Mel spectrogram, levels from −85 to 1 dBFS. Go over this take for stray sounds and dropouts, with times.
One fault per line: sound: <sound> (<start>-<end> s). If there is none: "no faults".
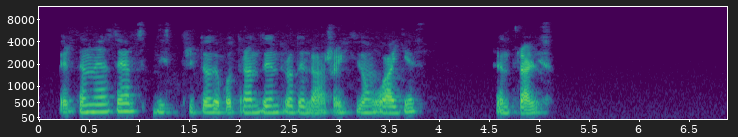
no faults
